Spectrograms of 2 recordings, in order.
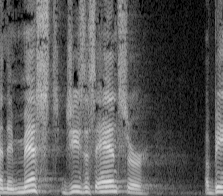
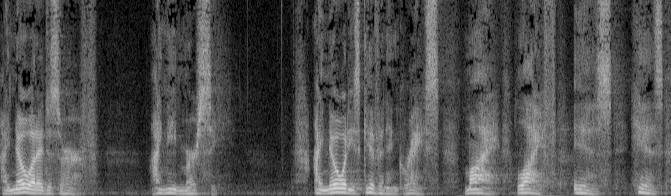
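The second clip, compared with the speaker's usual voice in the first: humble whisper-soft confession; 7 semitones lower, 10 dB quieter than usual. Retold or imitated. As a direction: hush it like a prayer.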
